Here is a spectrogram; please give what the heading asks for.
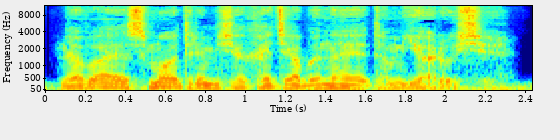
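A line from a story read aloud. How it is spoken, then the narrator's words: Barely audible suggestion. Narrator (Russian): едва слышно предложил Ионников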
